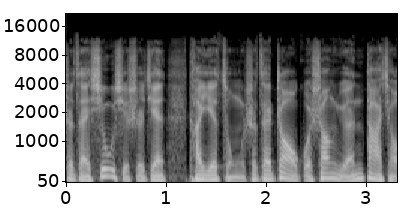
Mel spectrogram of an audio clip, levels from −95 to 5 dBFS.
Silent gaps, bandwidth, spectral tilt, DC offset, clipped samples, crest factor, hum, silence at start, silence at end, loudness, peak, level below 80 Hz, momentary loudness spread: none; 12.5 kHz; -5 dB/octave; under 0.1%; under 0.1%; 22 dB; none; 0 s; 0 s; -22 LUFS; 0 dBFS; -40 dBFS; 4 LU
